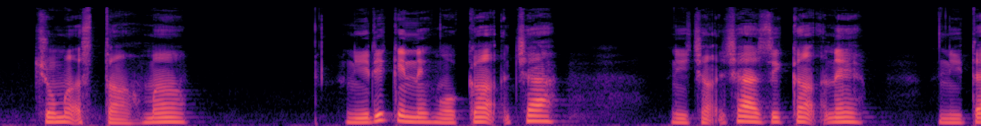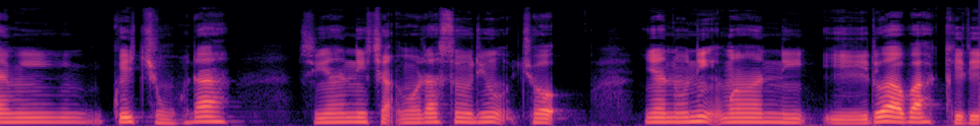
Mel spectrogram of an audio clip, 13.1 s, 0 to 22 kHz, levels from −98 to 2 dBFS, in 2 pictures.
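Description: A speech recording with no technical faults to report. Nothing in it calls for a time or a cause.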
